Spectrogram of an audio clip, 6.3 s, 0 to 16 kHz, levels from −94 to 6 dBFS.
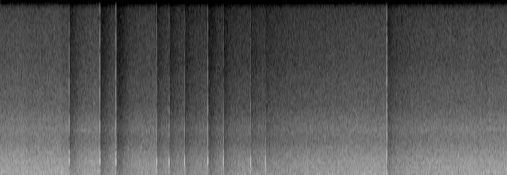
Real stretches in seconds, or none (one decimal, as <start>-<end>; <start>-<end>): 0.0-6.3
